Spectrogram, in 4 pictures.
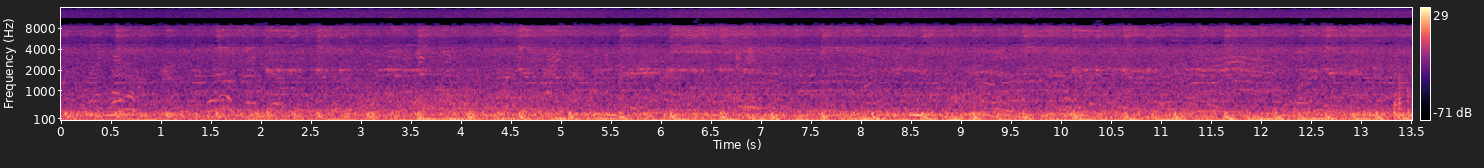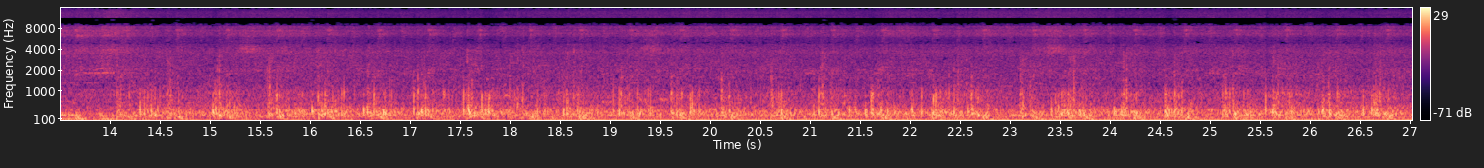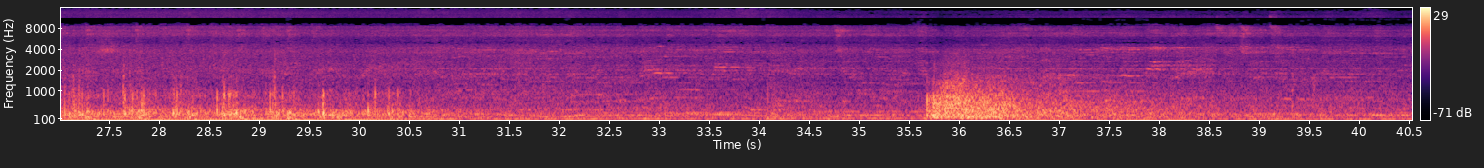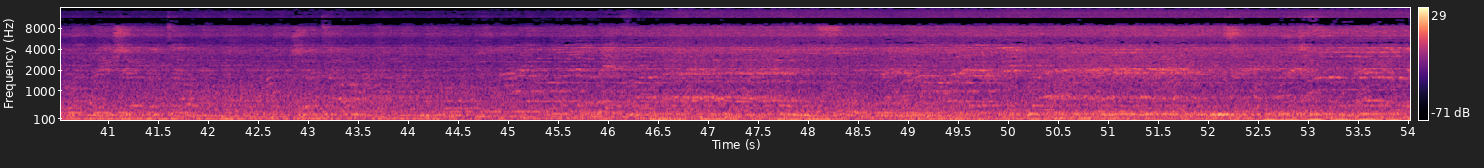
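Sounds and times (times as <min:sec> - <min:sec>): show music: 0:00.0 - 0:31.6, 0:35.7 - 0:40.5
water jets splashing: 0:00.0 - 0:54.0.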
